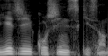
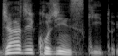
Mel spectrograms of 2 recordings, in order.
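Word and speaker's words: Jerzy Kosiński: イエジー・コシンスキーさんというこれはまあ英語風発音だと,、えーと、ジャージ・コジンスキーというね、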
